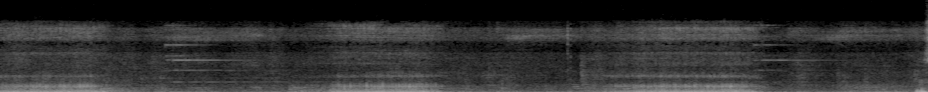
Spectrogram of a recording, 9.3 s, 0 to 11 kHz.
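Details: Sleeping dog in Bhutan snoring: slow, regular low rumbling snores with each breath, about 20 a minute.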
